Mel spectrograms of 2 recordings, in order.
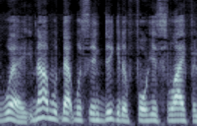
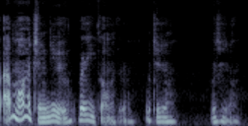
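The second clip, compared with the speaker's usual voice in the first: near-whispered taunt, much softer; hushed watching; 5 semitones lower, 11 dB quieter than usual. Pretend. Taunting the viewer, soft and hushed. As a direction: lean in and murmur, i'm watching you. Mock surveillance whisper to camera.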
